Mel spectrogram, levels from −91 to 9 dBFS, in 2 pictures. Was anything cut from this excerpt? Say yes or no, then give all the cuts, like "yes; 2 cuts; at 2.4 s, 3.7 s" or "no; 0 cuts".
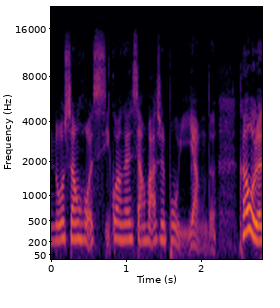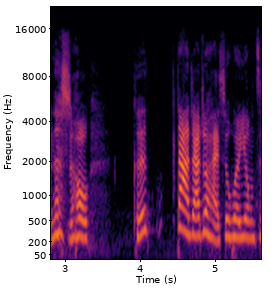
no; 0 cuts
